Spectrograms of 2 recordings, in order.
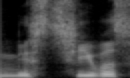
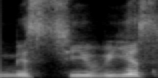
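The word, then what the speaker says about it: mischievous: के लिए क्या बोलोगे वी ओ यू एस बोलोगे वियस नहीं बोलोगे वस बोलोगे तो मिसवस यानी ऐसा शर शरारती बच्चा जो आपको अपने वश में कर ले तो क्या स्पेलिंग बनेगी मिसचीवस बनेगी मिसवियस नहीं बनेगी मिस मिस चीफ से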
